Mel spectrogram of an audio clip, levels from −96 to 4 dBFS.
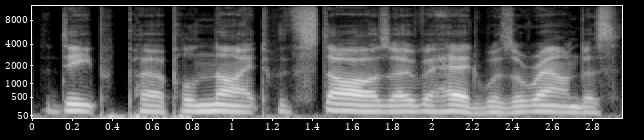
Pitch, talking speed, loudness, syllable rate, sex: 135 Hz, 205 wpm, -16 LUFS, 5.0 syllables/s, male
